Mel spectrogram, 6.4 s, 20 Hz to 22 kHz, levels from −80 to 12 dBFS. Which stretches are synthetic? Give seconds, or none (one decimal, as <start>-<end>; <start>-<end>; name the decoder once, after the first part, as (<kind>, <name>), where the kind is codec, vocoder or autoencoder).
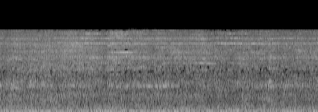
0.4-1.8 (vocoder, BigVGAN v2)

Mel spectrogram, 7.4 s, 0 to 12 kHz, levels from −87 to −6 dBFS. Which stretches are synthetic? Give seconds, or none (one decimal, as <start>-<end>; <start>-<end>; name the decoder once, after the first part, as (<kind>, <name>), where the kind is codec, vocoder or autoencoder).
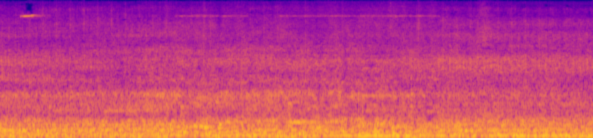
2.2-3.1 (codec, SNAC); 3.5-5.5

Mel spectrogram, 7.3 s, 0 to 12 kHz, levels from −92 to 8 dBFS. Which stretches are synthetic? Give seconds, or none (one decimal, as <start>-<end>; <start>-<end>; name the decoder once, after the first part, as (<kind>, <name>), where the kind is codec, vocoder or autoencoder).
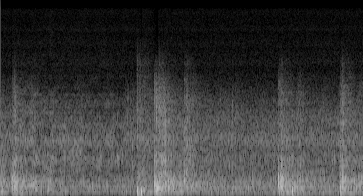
0.5-2.5 (codec, SNAC)

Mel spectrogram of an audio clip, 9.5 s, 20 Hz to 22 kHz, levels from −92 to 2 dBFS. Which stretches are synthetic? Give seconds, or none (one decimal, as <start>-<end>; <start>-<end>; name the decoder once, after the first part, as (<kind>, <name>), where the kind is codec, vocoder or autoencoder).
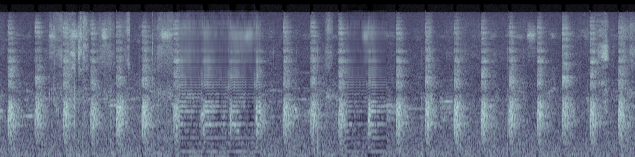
2.7-3.9 (vocoder, BigVGAN v2); 5.2-5.8

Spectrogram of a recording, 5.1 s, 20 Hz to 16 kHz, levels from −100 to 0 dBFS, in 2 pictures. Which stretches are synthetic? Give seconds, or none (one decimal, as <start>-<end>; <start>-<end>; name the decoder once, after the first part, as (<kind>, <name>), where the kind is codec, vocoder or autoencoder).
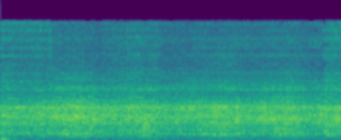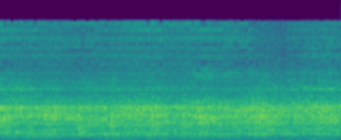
1.4-4.5 (codec, SNAC)

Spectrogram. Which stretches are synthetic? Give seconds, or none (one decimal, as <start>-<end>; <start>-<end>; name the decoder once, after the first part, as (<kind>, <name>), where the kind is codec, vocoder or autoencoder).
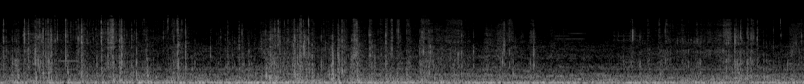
none

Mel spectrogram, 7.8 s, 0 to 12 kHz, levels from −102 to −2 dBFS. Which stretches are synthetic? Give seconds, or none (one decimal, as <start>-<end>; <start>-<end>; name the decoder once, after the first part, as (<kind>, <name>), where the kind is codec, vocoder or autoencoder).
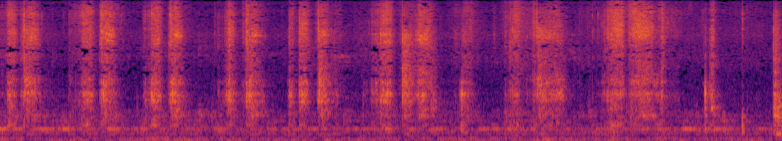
none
